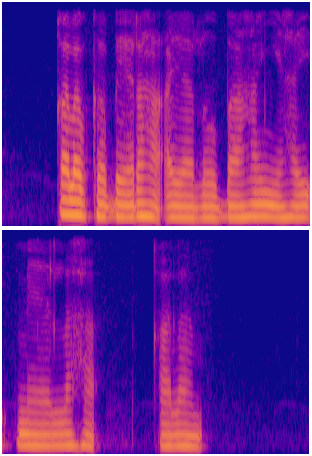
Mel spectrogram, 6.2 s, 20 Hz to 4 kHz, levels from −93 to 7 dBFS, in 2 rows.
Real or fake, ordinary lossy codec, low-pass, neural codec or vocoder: real; none; 3.6 kHz; none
